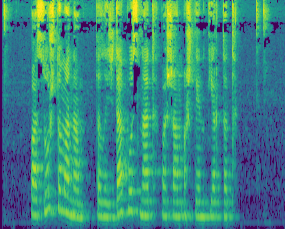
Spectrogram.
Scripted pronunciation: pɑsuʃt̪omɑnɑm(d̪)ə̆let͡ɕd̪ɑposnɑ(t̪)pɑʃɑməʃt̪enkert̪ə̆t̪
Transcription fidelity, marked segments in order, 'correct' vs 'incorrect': incorrect, correct

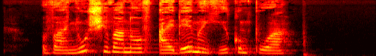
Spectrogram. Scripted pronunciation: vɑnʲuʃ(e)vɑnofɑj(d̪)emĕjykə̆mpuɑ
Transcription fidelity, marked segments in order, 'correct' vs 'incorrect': incorrect, correct

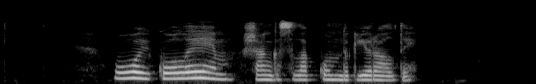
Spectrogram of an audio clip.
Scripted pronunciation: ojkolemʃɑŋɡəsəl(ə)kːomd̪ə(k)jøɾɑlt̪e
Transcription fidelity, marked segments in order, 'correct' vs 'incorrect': incorrect, correct

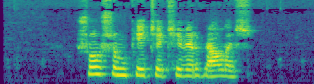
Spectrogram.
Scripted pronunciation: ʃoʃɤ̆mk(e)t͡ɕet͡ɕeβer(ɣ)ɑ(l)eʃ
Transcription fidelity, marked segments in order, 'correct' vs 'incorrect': correct, correct, correct

